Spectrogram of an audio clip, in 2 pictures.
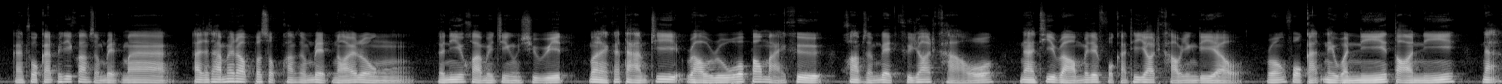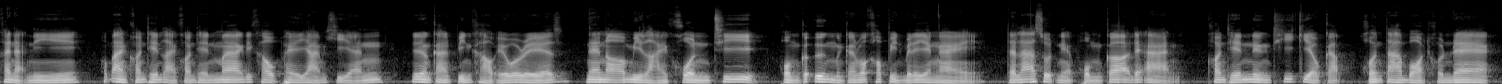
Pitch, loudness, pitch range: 105 Hz, -17 LUFS, 100-115 Hz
